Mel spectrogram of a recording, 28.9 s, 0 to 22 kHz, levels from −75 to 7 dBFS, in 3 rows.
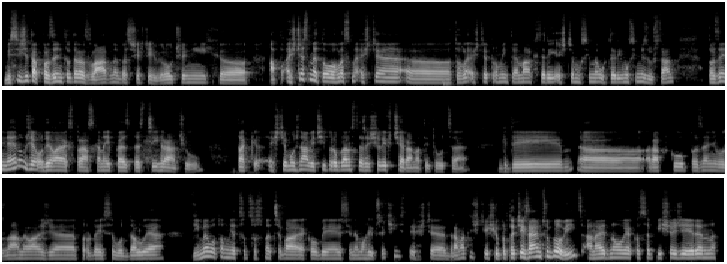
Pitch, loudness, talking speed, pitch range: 130 Hz, -24 LUFS, 170 wpm, 120-150 Hz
